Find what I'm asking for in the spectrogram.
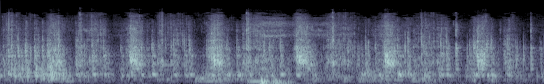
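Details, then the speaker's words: Aquarium filter pump just plugged back in after reassembly, motor running without water before pressing the priming valve: uneven rattling chatter pulsing about every two-thirds of a second, no water gurgle, pump running dry. "Voilà, donc là, je sais pas si vous l'entendez, mais je pense que oui. Il tourne sans eau."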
